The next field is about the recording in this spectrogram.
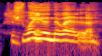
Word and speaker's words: Joyeux Noël: Joyeux Noël.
